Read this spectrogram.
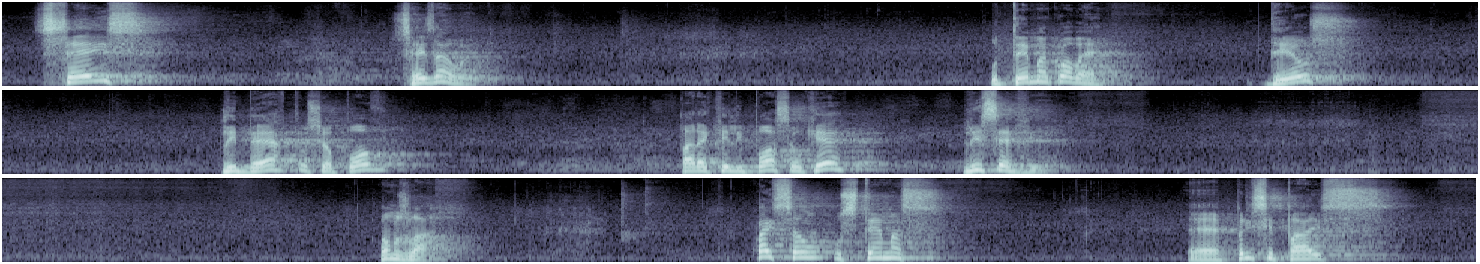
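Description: A middle-aged man speaks with animation through a microphone, in short bursts with pauses, in a slightly echoing hall.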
